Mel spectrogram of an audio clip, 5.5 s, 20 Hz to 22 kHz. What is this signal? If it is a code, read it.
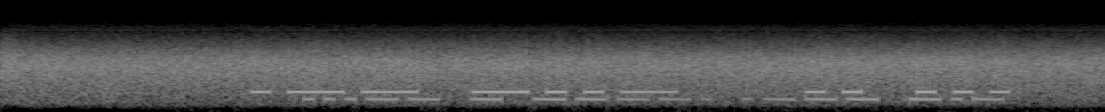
Morse code, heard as two keyed tones, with radio static and fading. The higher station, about 13 wpm, 650 Hz: WX IS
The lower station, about 23 wpm, 370 Hz: 3T9JK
